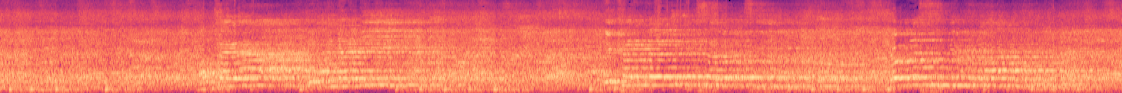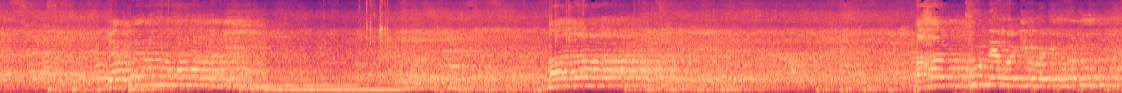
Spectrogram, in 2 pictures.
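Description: An older man speaks forcefully into a microphone, heard through a loudspeaker in an echoing hall.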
